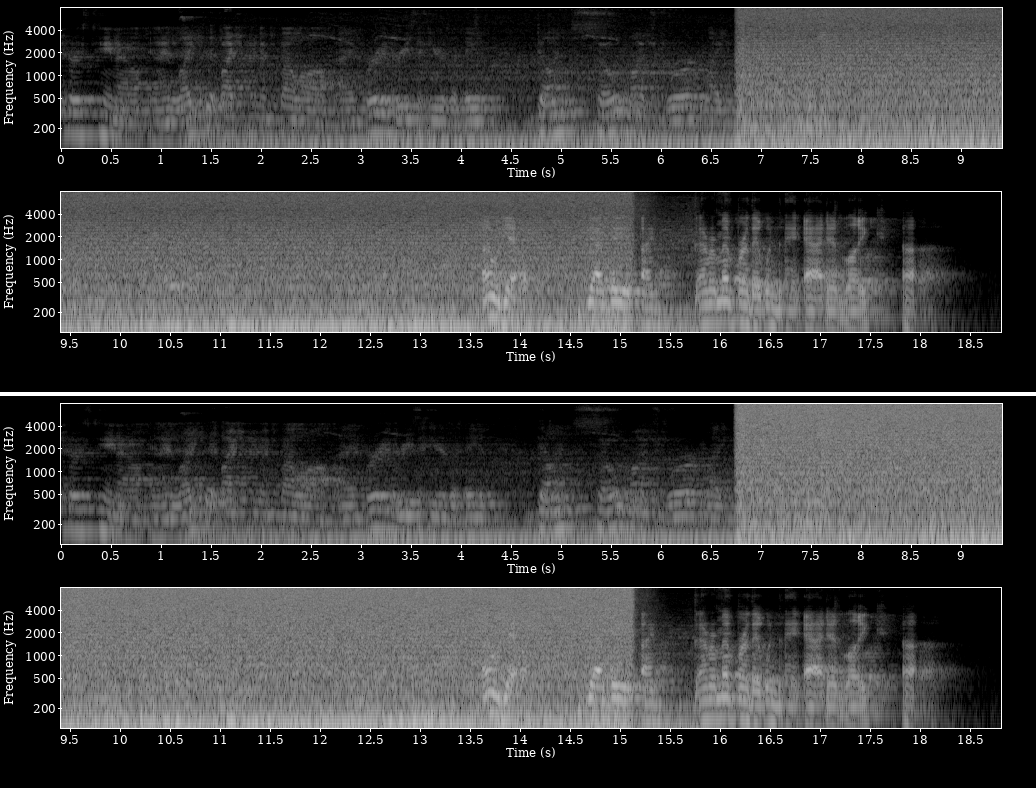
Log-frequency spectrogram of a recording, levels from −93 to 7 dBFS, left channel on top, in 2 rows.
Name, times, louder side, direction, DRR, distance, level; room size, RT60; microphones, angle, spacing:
voice 1, 0.0-13.2, equal, 70° left, 4 dB, 5.4 m, -47 dB
sound 1, 1.2-15.8, left 1 dB, 85° left, 1.2 m, -38 dB
sound 2, 6.7-15.2, right 4 dB, 80° right, 0.9 m, -23 dB
voice 2, 13.6-14.1 14.7-15.4 15.7-17.5 17.8-18.0, equal, ahead, 3 dB, 2.6 m, -31 dB
29.5 x 25.5 x 6.6 m, 0.83 s
head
